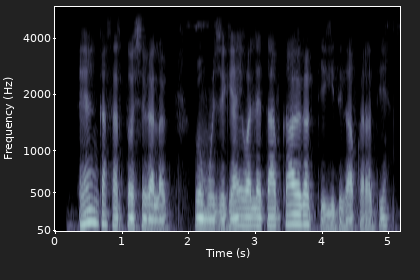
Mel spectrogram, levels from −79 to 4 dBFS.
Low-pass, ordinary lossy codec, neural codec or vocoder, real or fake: 5.4 kHz; none; none; real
